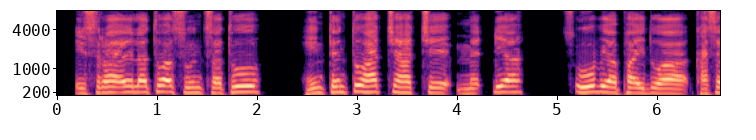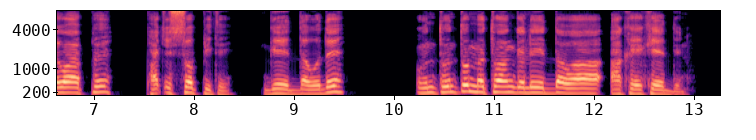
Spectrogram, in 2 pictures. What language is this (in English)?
Dawro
